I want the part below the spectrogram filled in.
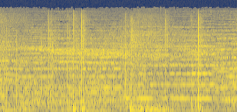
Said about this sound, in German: Ich, ich versuche jetzt mal ehrlich zu sein, ob ich es geschafft hätte. Naja, doch. Also spätestens wegen des Feuerwerks.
